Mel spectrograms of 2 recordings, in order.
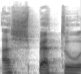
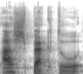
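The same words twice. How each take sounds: First: It is said the European Portuguese way. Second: It is said the Brazilian Portuguese way.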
